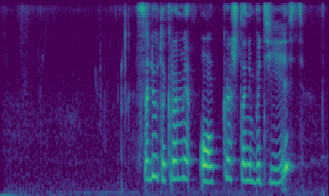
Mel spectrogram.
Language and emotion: Russian, positive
